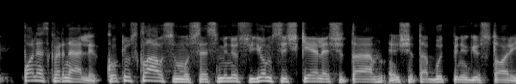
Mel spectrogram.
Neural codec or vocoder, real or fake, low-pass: none; real; 7.2 kHz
